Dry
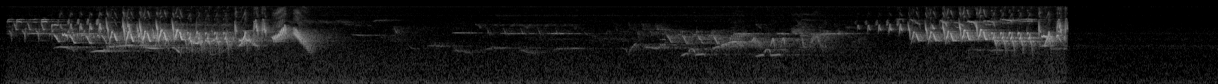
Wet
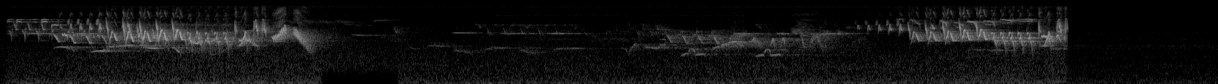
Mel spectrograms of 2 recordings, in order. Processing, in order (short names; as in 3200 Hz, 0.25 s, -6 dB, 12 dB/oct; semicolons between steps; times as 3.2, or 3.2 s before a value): 3.22–3.98 HPF 750 Hz 12 dB/oct; gain -3 dB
